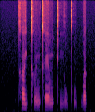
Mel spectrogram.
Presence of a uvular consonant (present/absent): absent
